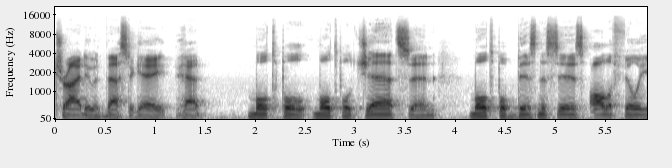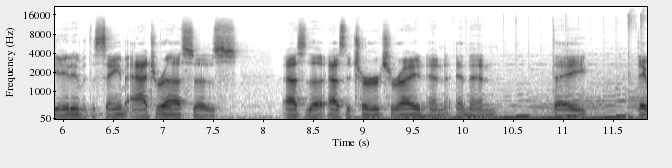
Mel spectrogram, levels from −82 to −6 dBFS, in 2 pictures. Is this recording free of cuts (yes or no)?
yes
